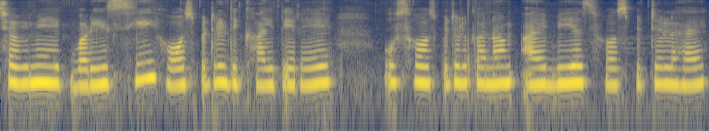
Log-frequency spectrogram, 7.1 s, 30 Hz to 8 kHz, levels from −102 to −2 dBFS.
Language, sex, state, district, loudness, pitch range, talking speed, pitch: Hindi, female, Delhi, New Delhi, -14 LUFS, 220-240 Hz, 150 wpm, 230 Hz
